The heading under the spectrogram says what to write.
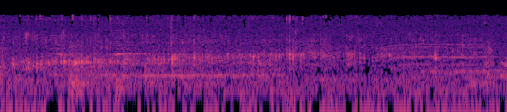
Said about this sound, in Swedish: Fyll dem med vatten, sa han. Ja, okej. Så de fyllde de här med vatten. Sen är det vanligt vatten va? Så fyllde de upp en massa vatten så här.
